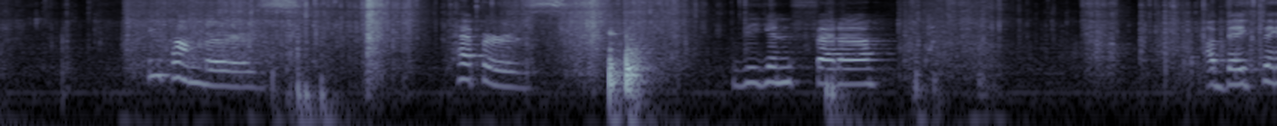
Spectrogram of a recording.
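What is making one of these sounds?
A plastic package crinkles in a hand.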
